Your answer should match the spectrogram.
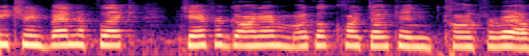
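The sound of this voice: The voice moves at a fairly quick pace with a slightly mellow tone and monotone, flat intonation.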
